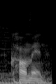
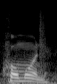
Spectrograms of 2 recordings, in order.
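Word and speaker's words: common: صحبت می‌کردم یه واژه‌ای بود به معنی رایج، کامن به معنی رایج، و اینو موقعی که حالا داشت صحبت میکرد مثلا به هم میگفت کمون.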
